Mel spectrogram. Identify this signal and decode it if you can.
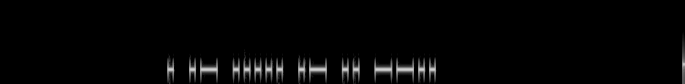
Morse code, heard as a keyed tone, about 21 wpm, 700 Hz. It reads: EA5AIZ
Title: DXCC-100 Call Signs - 6 Characters - 22wpm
